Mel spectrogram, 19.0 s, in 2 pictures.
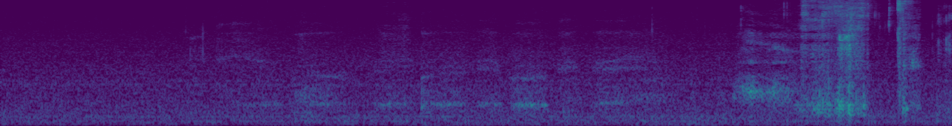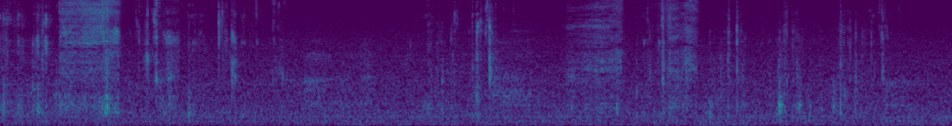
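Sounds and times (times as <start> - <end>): loud slurping of food: 7.4 - 9.2, 10.0 - 10.8, 15.2 - 16.6
wet mouth clicks: 7.4 - 12.5, 15.2 - 18.5
chewing: 7.4 - 18.6.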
